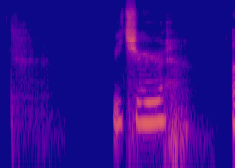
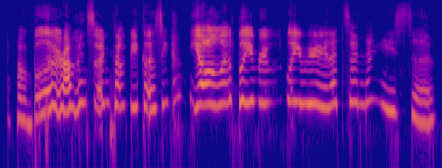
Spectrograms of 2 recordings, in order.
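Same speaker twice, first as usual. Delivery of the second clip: excited; 10 semitones higher, 9 dB louder than usual. Real, not acted. Excited reading chat.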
